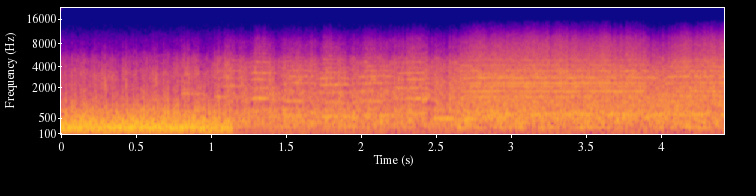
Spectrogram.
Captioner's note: helicopter whirring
